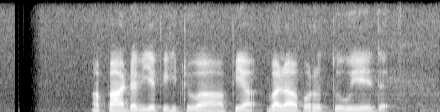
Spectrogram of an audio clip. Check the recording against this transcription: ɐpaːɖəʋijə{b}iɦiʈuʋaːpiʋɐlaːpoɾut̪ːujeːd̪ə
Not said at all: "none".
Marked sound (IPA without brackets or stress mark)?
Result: p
